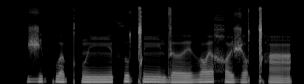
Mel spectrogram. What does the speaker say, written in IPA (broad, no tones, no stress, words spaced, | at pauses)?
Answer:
ʒikʷakʷʰĩː θuǀĩːdəːe̯ðɔe̯ χøʒɔǀʰã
